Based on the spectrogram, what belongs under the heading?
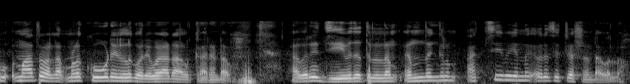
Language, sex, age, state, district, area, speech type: Malayalam, male, 30-45, Kerala, Kasaragod, rural, spontaneous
